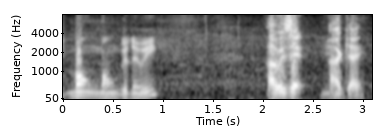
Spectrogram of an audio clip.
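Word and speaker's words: Maunganui: He says it's Monganui. Oh, is it? Yeah. Okay, Monganui.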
